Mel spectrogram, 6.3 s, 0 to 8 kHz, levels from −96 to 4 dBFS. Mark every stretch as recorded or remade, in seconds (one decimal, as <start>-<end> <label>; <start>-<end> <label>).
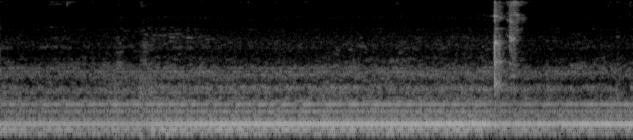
0.0-4.7 recorded; 4.7-5.6 remade; 5.6-6.3 recorded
